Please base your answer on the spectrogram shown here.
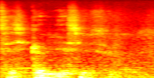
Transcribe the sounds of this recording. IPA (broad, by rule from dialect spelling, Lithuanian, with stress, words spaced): sʊsʲɪkɐlʲˈbʲeːsʲɪ ʋʲɪˈsʊr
